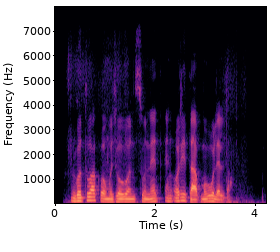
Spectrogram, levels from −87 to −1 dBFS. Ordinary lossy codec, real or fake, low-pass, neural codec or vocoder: none; real; 7.2 kHz; none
